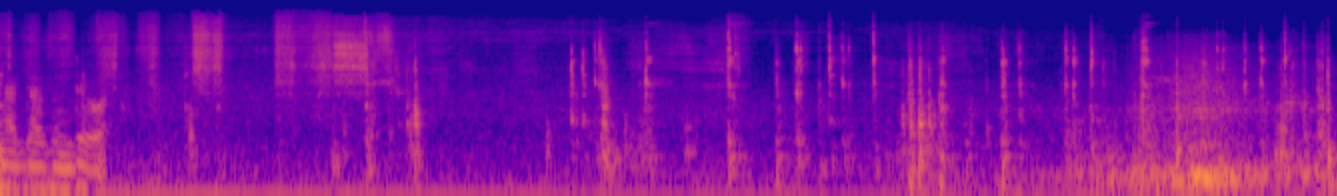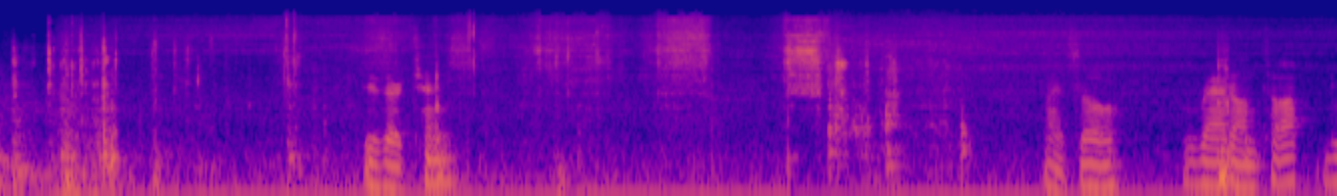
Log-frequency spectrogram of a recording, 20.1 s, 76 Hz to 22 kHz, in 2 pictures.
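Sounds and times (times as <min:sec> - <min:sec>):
low hum: 0:05.5 - 0:12.8.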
